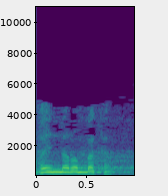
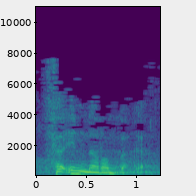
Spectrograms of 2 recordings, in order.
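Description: First: The f is said without flowing breath. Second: The f is said with audible flowing breath. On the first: The speaker calls it wrong. "لا يجرون فيه النفس فيتحول" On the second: The speaker calls it right. "أن تجري النفس في الحرف"

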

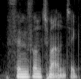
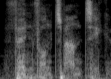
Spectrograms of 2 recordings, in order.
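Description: First: It is spoken in a normal voice. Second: It is spoken in a soft whisper.

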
